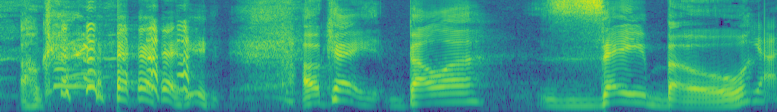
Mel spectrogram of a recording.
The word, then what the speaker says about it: Szabo: Zaybo. Got to put the hands Yep, there you go. We don't pronounce the S, so it's a hard Z.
